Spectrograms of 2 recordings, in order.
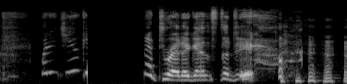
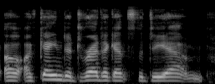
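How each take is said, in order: First: Slow, laughing little mouse voice; tiny mouse voice. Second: Said in the usual way. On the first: Retold or imitated. Retelling a player hearing the mouse character's voice. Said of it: "what I have in my head as a tiny little mouse". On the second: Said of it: "his normal voice is just, like, a normal talking voice".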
